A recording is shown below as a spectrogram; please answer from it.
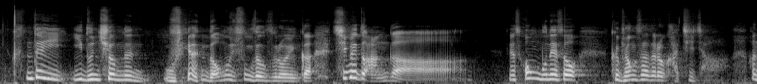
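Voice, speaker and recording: A male pastor retelling a Bible story in a casual, chatty sermon, acting out the characters' lines as he goes. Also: sits high. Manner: lively, acts out characters' lines.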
